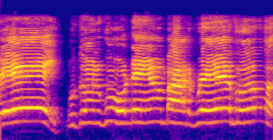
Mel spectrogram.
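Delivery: shrill holler, very high, very loud, slow and drawn-out. Recalling a cartoon character yelling at the Firefly: Mama Odie voice. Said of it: "Mama Odie, who's, who's yelling at the Firefly".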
